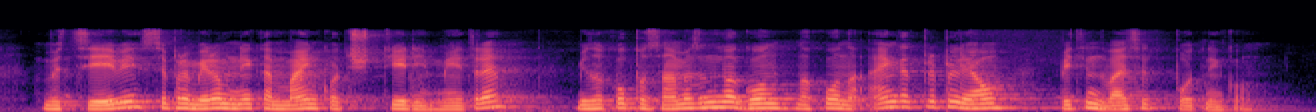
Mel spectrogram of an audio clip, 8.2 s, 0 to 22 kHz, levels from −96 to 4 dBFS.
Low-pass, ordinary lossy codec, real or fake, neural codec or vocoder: 7.2 kHz; none; real; none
